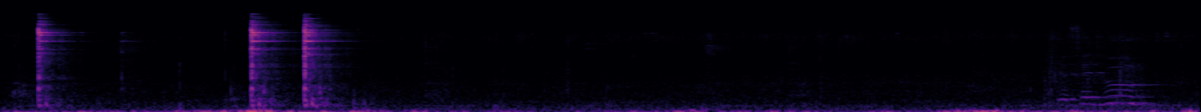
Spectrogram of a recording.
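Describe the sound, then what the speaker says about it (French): Metal being straightened with a hammer: a few sharp ringing blows in close succession, then quieter taps and faint clinks, with a voice briefly audible near the end. "Là, j'entends des coups de marteau."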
